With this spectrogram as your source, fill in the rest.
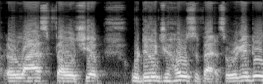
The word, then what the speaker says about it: Jehoshaphat: was his son who is also a Jehoshaphat Jehoshaphat is correct that's right and so we're going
